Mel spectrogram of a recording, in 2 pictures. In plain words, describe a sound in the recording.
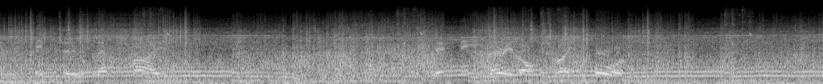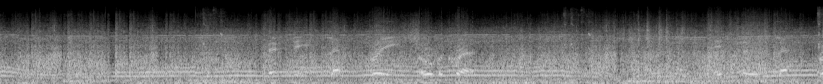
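Tyres skid and squeal on loose gravel.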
